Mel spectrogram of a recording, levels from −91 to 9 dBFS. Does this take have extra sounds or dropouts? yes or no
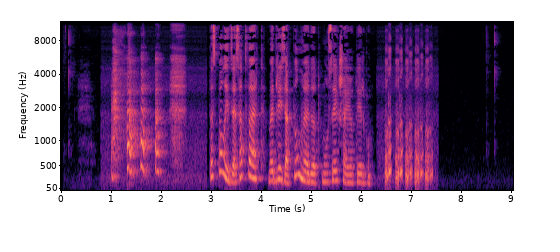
yes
